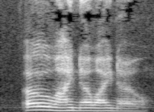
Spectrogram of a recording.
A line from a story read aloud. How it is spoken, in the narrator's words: he rejoined, with that short deprecatory sigh of his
